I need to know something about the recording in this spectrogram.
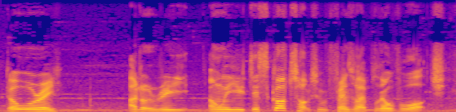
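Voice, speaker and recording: Bright-voiced man chatting on a game stream. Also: a little high, fairly even intonation, normal speed, soft background music. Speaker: live streamer. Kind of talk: casual chat with viewers while playing a game.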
